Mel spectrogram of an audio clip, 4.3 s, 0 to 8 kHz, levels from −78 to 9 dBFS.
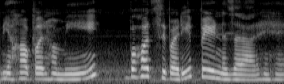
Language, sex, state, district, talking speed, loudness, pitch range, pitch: Hindi, male, Chhattisgarh, Raipur, 155 wpm, -17 LUFS, 185-240 Hz, 200 Hz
